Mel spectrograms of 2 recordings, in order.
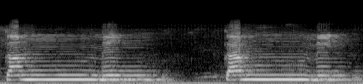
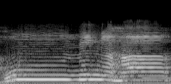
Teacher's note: ٹھیک، ادغام ہو گیا. اور جو ادغام ہوگا وہ غننے کے ساتھ ہوگا، یعنی کھینچ کر ناک سے آواز نکال کر پڑھیں گے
